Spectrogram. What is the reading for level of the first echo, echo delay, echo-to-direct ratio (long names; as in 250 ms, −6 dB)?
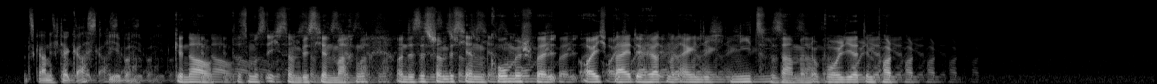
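−11.5 dB, 220 ms, −11.0 dB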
